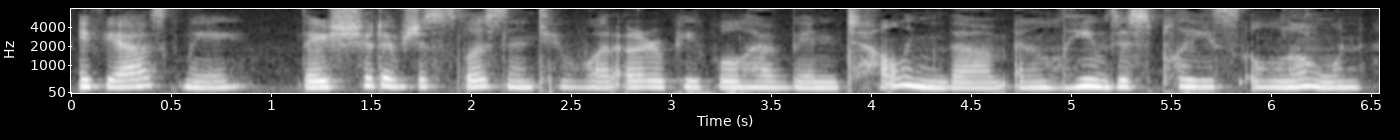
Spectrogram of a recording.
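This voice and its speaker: A woman's voice: fairly high pitch, flat delivery, normal speed. A woman reading a game's story aloud and adding casual commentary as she plays. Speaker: gaming video creator. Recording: loud background noise, game ambience.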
